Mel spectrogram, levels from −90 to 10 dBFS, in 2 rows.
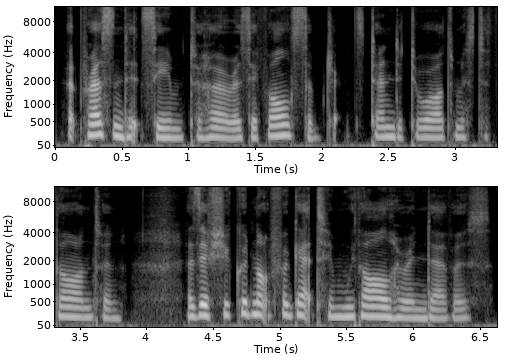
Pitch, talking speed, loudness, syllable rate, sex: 185 Hz, 225 wpm, -21 LUFS, 5.7 syllables/s, female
